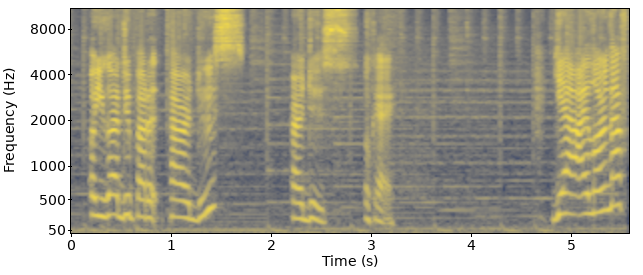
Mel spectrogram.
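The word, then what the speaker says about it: Paradeus: Paradus pronounces how it's spelled with. Oh, you gotta do Paradus. Paradus.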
